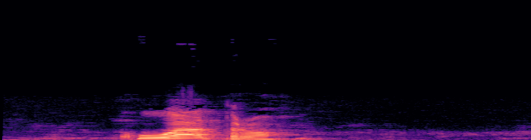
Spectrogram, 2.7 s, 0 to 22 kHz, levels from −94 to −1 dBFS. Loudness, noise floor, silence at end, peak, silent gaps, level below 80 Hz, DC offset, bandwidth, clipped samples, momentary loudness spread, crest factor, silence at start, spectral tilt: -15 LUFS; -57 dBFS; 1.1 s; -2 dBFS; none; -60 dBFS; under 0.1%; 6.2 kHz; under 0.1%; 17 LU; 18 dB; 0.6 s; -7.5 dB/octave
